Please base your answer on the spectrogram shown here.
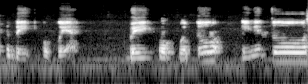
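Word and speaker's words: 米国: Ini tuh dibacanya tuh Beikoku ya.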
